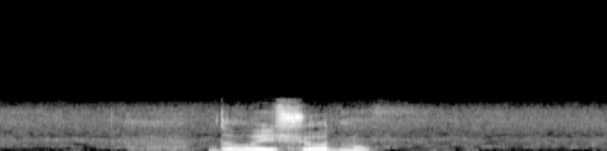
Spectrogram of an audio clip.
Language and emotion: Russian, neutral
